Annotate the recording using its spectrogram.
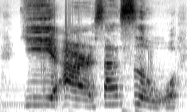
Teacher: When 一 is used alone or as a number, its tone does not change.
